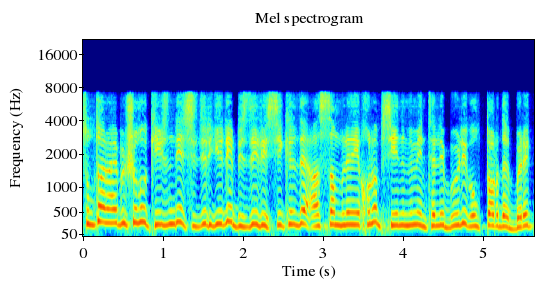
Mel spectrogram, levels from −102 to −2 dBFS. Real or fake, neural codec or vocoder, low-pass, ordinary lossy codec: fake; codec, 16 kHz in and 24 kHz out, 0.9 kbps, LongCat-Audio-Codec, fine tuned four codebook decoder; 7.2 kHz; none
